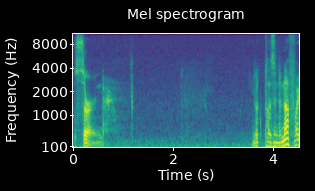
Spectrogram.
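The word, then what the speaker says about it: Cernd: I've seen his name before, and I was honestly not expecting it to be pronounced Cerned.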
